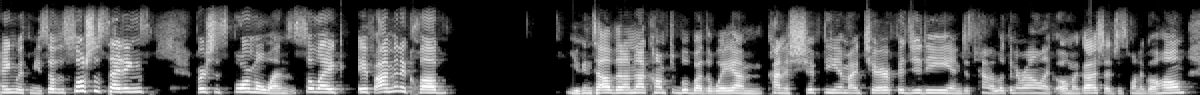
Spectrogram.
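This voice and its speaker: Very fast, animated speech from a woman, fairly high-pitched, with lively intonation. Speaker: podcast host. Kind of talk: solo podcast talk.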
